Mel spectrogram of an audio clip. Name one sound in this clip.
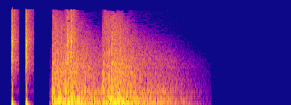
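An explosion booms and rumbles away.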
